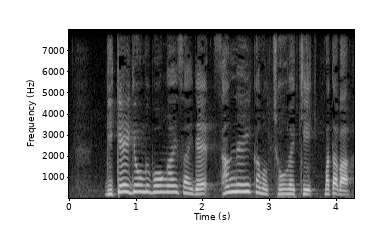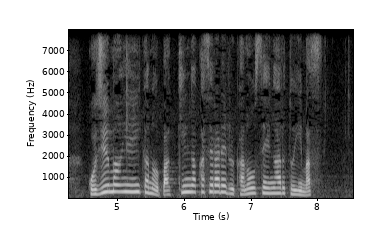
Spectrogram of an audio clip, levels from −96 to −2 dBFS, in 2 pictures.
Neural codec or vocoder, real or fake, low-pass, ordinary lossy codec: none; real; none; none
